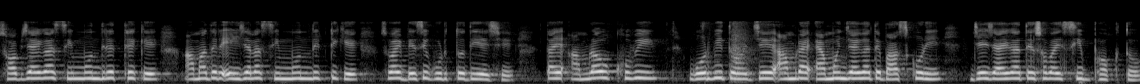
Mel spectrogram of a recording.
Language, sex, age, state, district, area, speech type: Bengali, female, 18-30, West Bengal, Nadia, rural, spontaneous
